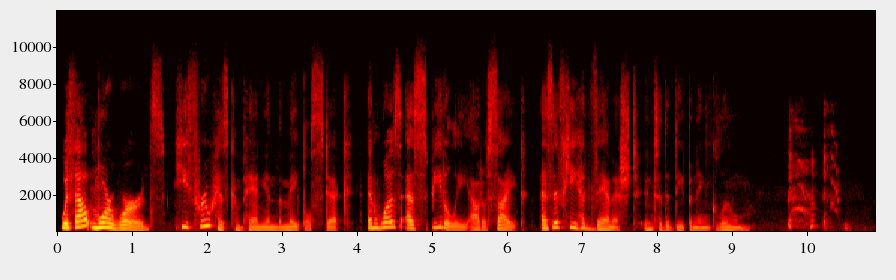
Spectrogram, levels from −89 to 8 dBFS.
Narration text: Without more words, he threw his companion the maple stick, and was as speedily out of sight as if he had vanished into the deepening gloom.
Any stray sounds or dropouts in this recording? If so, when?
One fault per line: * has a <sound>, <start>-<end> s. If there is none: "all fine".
* has a cough, 9.7-10.6 s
